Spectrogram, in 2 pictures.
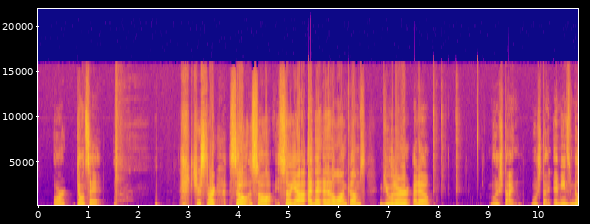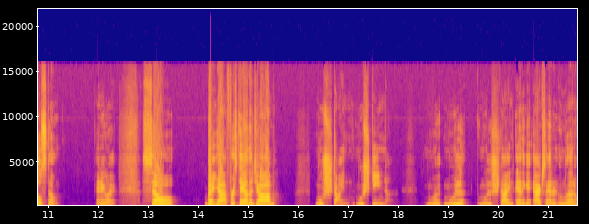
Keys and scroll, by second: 7.8 BackSpace, 8.0 BackSpace, 8.3 BackSpace.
